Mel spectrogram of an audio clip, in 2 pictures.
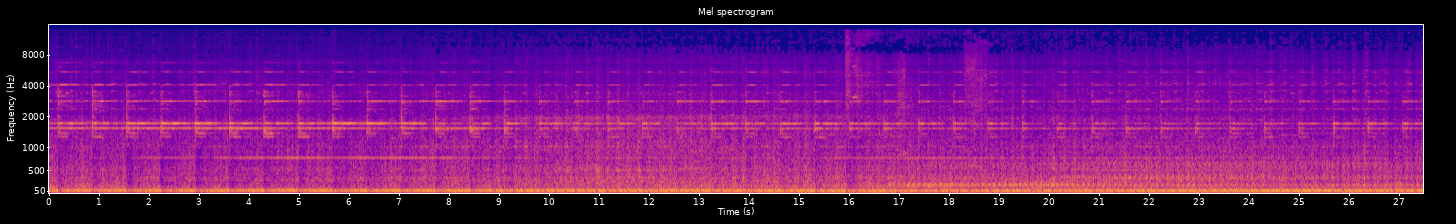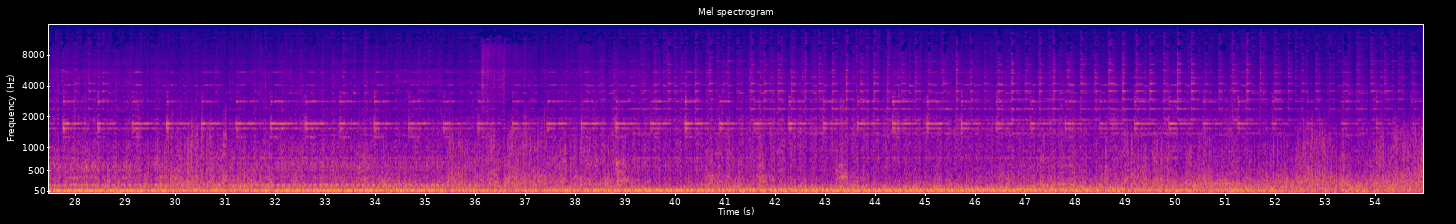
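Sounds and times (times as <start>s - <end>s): crossing bell ringing: 0.0s - 54.9s
freight train wheels rumbling on rail: 0.0s - 54.9s.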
